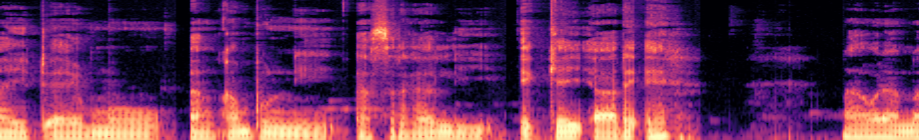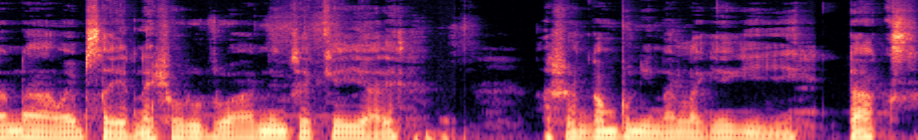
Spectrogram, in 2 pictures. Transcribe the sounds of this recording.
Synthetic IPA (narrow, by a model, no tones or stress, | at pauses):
ajtuajmɔɛŋkampuniɛsɛɾkaliɛkejaɾɛʔɛ | nawɾiananawɛbsajdnaʃoɾuduwanint͡ʃɛkɛjaɾɛ | aʃuɛŋkampuninalaɡeɡitaks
